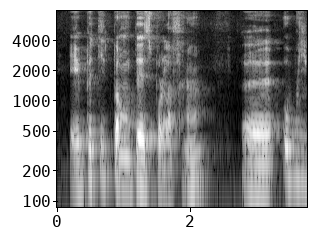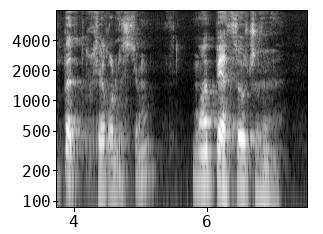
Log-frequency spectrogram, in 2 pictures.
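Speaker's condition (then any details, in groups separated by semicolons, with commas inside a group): Primary progressive multiple sclerosis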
